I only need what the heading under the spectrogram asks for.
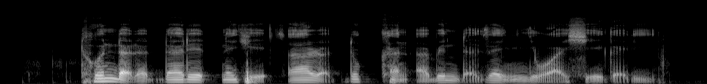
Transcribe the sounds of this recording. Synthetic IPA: tʰʊ˦nda˨ɗɐ˨dːɐ˦ɾɛ˦nɐ˦kʲʰeː˨sʼaː˦ɽa˨dʊ˦kʰːɐ˨ŋʔa˨bɪ˦nda˨zɐ˦˨ɲji˦wa̰˨ʃeː˦ɡɐ˨ɽḭː˦

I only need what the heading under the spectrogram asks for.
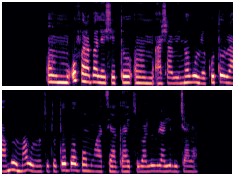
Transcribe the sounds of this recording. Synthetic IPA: ɔ˦˨mũ˨ʔo˦fa˦ɾa˧ba˦lɛ˧ʃe˧to˦ʔɔ˦˨mũ˨a˨ʃa˨ɾe˨˦nɔ̃˦wo˦˨ɾɛ˨ku˦to˦ɾa˧˨˦mõ˦˨mã˨˦wo˦˨ɾ̃ɔ̃˨˦tu˧to˧to˦bɔ˦˨ɡ͡bɔ̃˦mũ˧a˨ti˧a˨ɡa˨˧i˨tu˨ɾa˧lo˨˦ɾi˦a˧je˦lu˨˧d͡ʒa˦ɾa˧˨

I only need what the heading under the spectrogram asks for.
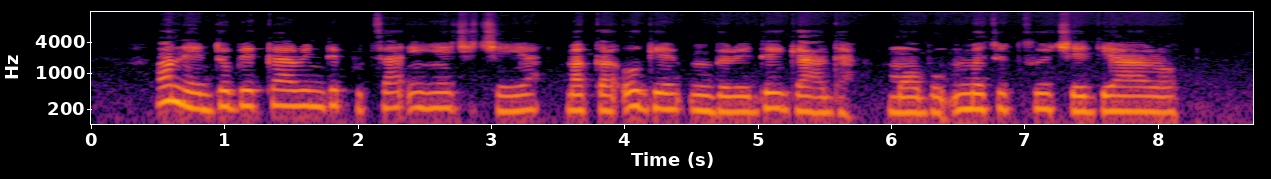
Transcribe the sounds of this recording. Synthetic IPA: ɔ˦ne˨do˦be˦ka˦ɾɪ˦n̩˦dɪ˦pʊ˨ta˦ʔi˦ɦe˦t͡ʃi̥˨t͡ʃe˨ja˦ | ma˨ka˨ʔo˦ɡe˨m̩˨be˨ɾe˨de˦ɡa˨a˨da˨ | mɔ˨bʊ˨m̩˦me˦tu˦tu˦t͡ʃe˨dɪ˦a˦ɾɔ˦

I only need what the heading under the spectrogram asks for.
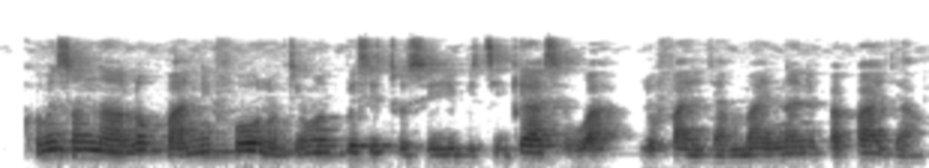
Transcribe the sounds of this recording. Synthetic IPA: kʰo˧mĩ˦sɔ̃˦nã˦ɔ˧lɔ˦k͡pa˨˦nĩ˦fo˦˨nũ˨ti˨˦w̃ɔ̃˦ɡ͡be˦si˦tʰo˨si˨i˧bi˨ti˦ɡa˦˨sḭ˨˦wa̰˦˨lo̰˨˦fa˧ĩ˨d͡ʒa˨m̩˦ba˦i˧nã˦nĩ˦k͡pa˦k͡pa˦˨d͡ʒa˨u˨

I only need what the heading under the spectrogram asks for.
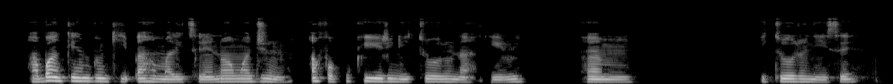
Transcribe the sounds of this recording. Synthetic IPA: a˨ɡ͡ba˦ŋ̩˨ke˦m̩˦bʊ˦ŋ̩˨kʰi˨k͡pa˦ɦʊ˨ma˨li˨tʰe˨ɾe˨nɔ˦ŋʷa˦d͡ʒu˦˨n̩˨a˦fɔ˨kʷʊ˦ki˦ɾi˦ni˨to˦lu˦na˨i˨ɾi˦ | m˦ | i˨to˦lu˦ni˨se˦

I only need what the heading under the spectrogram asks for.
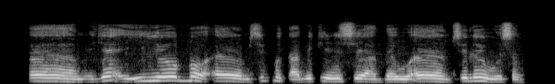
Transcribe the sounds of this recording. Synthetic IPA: ɛ˦˨m˨i˨d͡ʒɛ˨˦e˦˨ji˨˦jo˦bɔ˦˨ɛ˧ɾa˨m̩˨si˨˦k͡pe˦˨ta˨˦bi˦ki˦˧n̩˦ʃe˧a˨bɛ˨wo˨ɛ˧ɾa˨m̩˨si˨˦le˦˨wo˨˦sã˨

